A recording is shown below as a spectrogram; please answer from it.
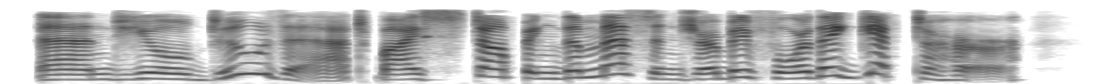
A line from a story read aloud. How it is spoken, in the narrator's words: Leopold growled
